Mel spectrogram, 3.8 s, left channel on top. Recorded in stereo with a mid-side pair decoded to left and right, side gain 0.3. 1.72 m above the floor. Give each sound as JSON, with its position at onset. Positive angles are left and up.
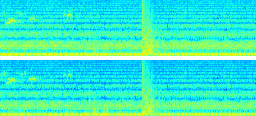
{"t": 0.0, "sound": "a drone", "azimuth_deg": 25}
{"t": 2.1, "sound": "a gunshot", "azimuth_deg": 30}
